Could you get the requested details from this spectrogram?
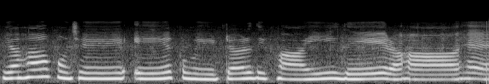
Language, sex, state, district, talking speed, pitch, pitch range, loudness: Hindi, female, Madhya Pradesh, Katni, 100 wpm, 260 Hz, 240-275 Hz, -9 LUFS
